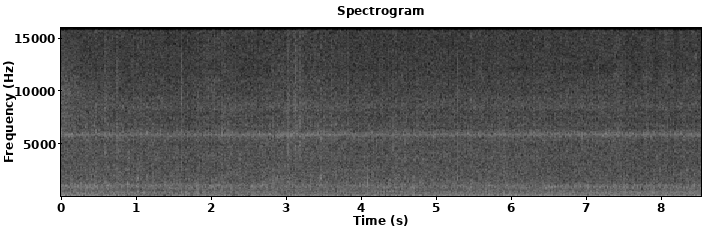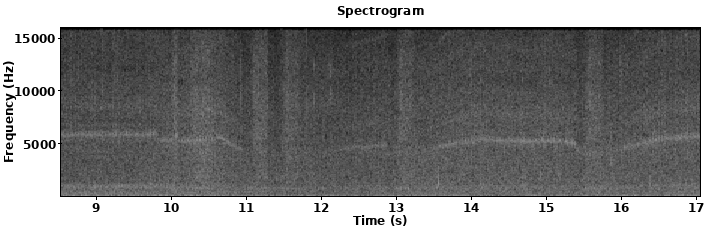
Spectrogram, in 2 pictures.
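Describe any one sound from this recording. Tyres churn through mud.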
